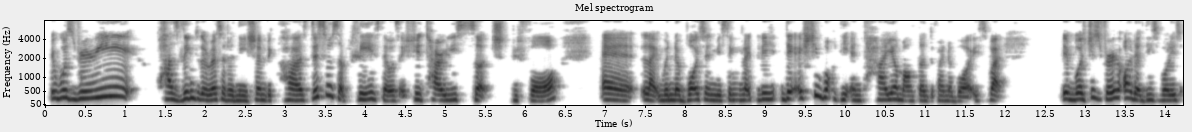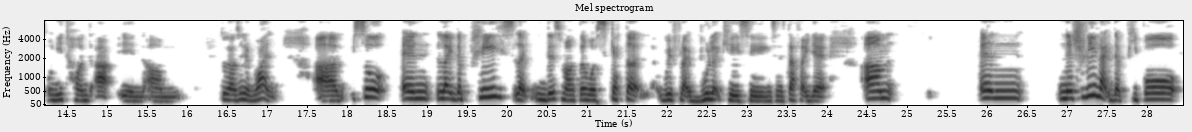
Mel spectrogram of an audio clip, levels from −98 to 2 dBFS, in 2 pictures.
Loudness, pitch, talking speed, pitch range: -19 LUFS, 210 Hz, 175 wpm, 185-255 Hz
